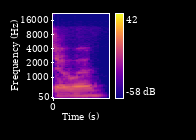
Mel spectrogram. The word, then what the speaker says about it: zoa: It's spelled the same way as zoo, but it's really pronounced zoa.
